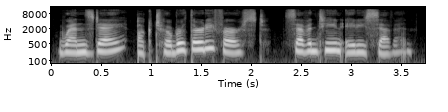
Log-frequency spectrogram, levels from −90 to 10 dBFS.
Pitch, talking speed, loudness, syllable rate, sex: 235 Hz, 110 wpm, -16 LUFS, 4.9 syllables/s, female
